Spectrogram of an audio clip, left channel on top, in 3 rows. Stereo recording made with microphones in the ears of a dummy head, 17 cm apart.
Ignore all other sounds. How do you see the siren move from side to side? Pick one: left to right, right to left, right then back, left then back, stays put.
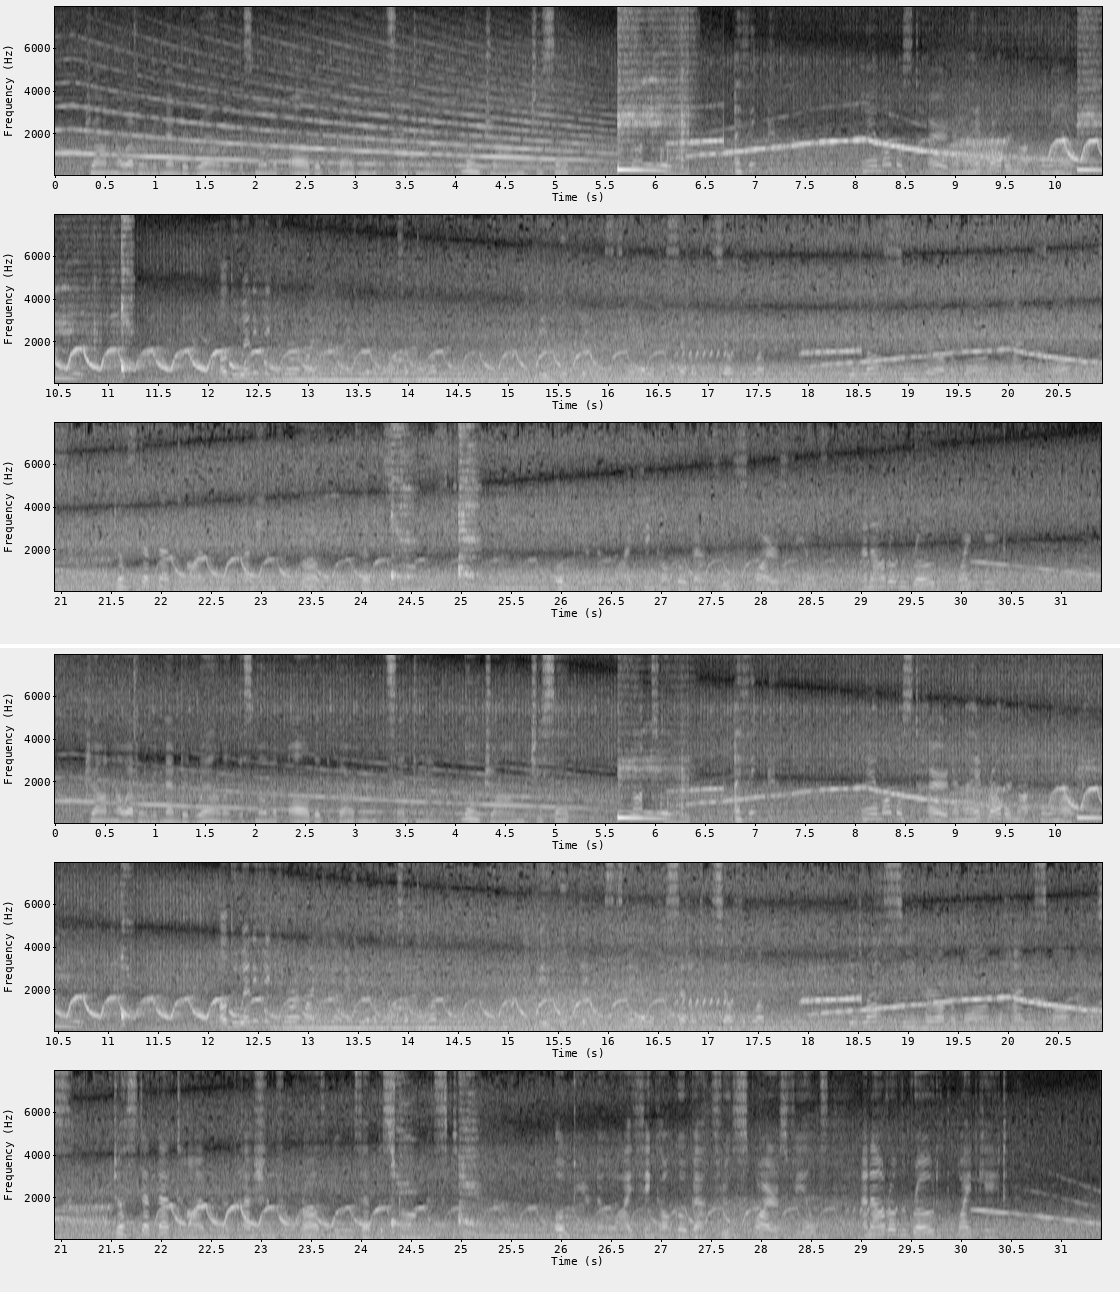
left to right.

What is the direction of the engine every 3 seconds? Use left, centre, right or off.
right, right, right, right, right, centre, centre, left, left, left, left.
